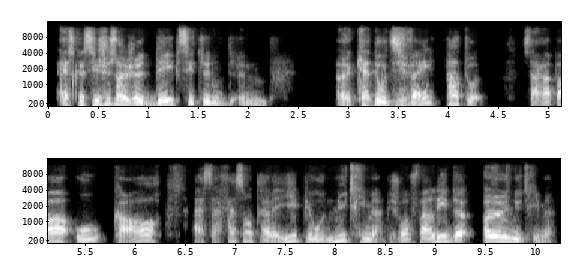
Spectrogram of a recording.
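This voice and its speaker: Animated husky Québécois man. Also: dry recording, clean studio sound. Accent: Québécois French. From Quebec. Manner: emphatic, indignant, swings pitch widely for emphasis. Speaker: pharmacist giving a health talk. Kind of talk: animated health talk.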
